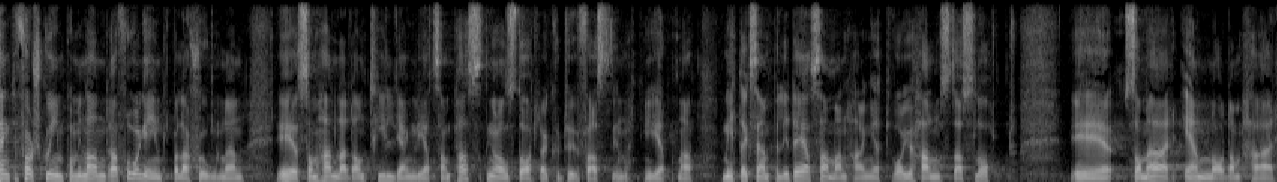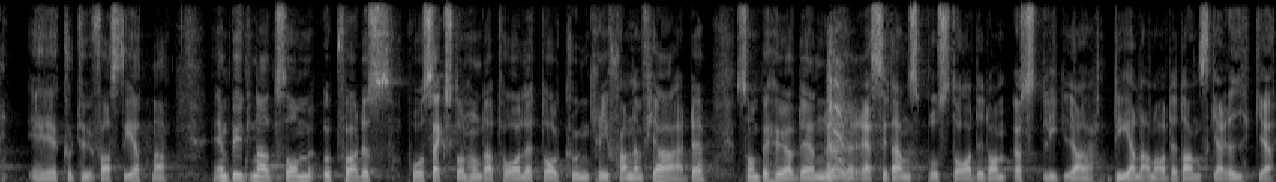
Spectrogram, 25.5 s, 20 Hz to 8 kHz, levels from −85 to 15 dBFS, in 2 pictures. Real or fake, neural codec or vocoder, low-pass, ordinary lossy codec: real; none; none; none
